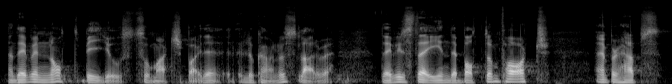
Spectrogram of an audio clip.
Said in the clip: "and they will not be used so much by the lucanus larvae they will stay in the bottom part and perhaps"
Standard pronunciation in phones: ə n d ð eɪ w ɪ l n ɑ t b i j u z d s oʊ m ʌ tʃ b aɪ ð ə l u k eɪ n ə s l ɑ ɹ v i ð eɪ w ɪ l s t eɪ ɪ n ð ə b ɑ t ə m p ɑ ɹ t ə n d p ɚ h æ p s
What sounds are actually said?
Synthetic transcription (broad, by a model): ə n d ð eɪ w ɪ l n ɑ t b i j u s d s oʊ m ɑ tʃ b aɪ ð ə l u k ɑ n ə s l ɑ ɹ v i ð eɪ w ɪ l s t eɪ ɪ n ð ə b ɑ t ə m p ɑ t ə n p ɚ h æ p s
